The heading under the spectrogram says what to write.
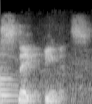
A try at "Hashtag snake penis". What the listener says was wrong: Hashtag snake penis. You gotta pronounce the hashtag.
